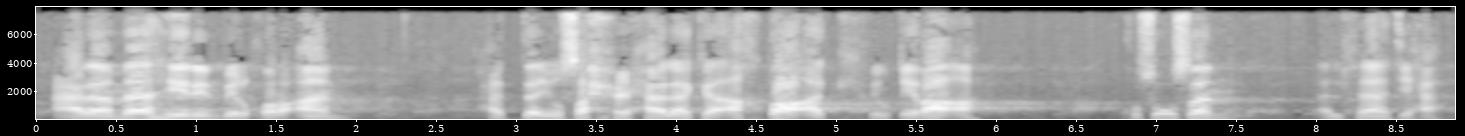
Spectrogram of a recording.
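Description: Guy teaching quran reading, slow and careful, sounds muffled and lo-fi with a long echo tail. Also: a little high. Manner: slow, deliberate, stresses letters when correcting pronunciation. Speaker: Islamic scholar teaching Quran recitation. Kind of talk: religious lesson. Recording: dull lo-fi sound with long reverb and hum.

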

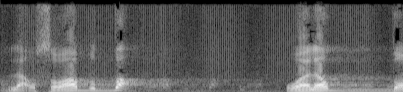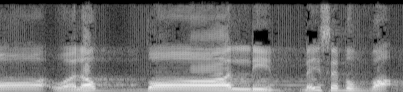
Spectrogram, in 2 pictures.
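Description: A man teaching Quran recitation in a slow, deliberate religious lesson, stressing each letter as he corrects pronunciation. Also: sits high. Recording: dull lo-fi sound with long reverb and hum.

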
